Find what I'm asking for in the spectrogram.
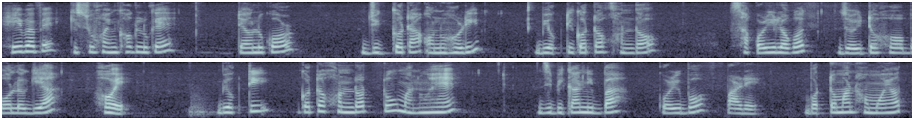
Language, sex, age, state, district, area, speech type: Assamese, female, 18-30, Assam, Lakhimpur, rural, spontaneous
